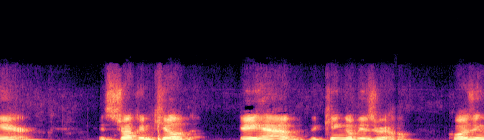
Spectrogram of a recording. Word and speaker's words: Ahab: there in the tanaf how ahab or aha as we pronounce it was uh there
